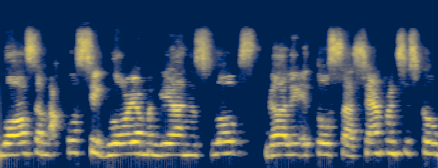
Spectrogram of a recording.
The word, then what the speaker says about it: Loeb: Loeb, like an earlobe. Like an Okay. earlobe. Earlobe, like lobe. Loeb.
